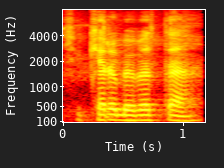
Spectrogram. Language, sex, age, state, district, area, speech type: Odia, male, 18-30, Odisha, Jajpur, rural, spontaneous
